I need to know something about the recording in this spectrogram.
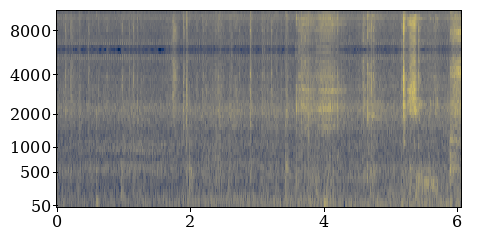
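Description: Faint clicks and knocks of hand tools at work on a vehicle, scattered over a steady low rumble.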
